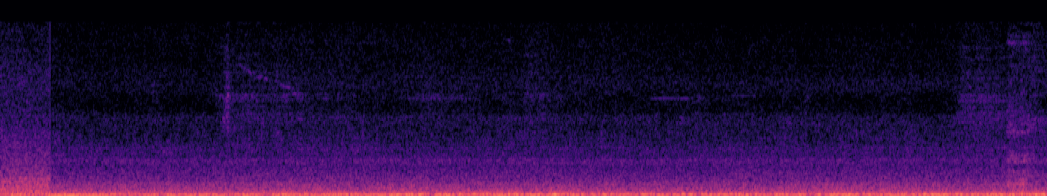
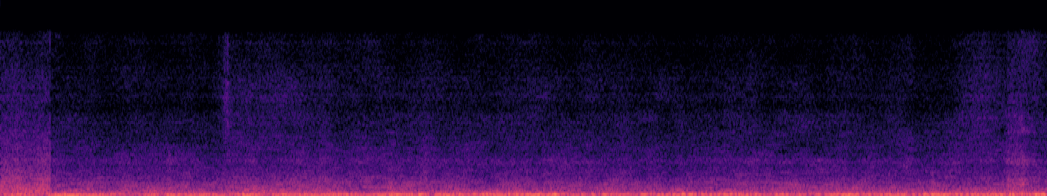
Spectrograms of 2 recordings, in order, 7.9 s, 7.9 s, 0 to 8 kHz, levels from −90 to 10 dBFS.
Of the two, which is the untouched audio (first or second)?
first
